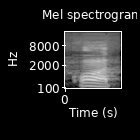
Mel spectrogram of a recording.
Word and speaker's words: cot: Kebalikan dari tangen adalah kotangen, ditulis COT, kot, biasanya kot.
